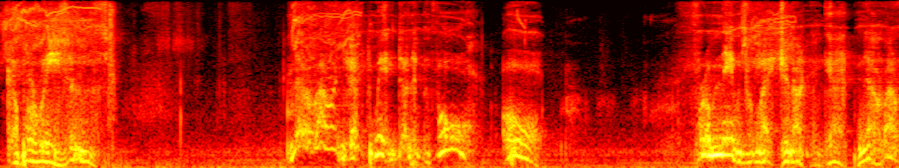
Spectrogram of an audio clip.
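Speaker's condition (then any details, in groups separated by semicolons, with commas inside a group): Laryngectomy; permanent tracheostomy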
